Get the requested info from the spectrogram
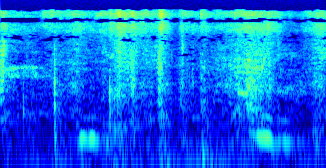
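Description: Quiet stretch with a few soft knocks of a football being played with the feet on grass, and a brief voice sound near the end.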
